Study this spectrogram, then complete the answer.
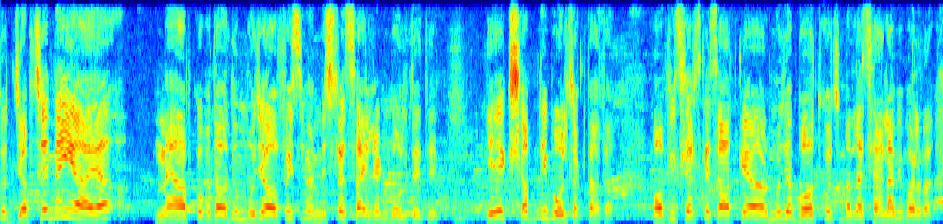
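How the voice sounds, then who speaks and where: With crowd noise behind him, a man speaks at a moderate pace in a high voice with ordinary pitch variation. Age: 80s+. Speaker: retired senior club member. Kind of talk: interview.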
